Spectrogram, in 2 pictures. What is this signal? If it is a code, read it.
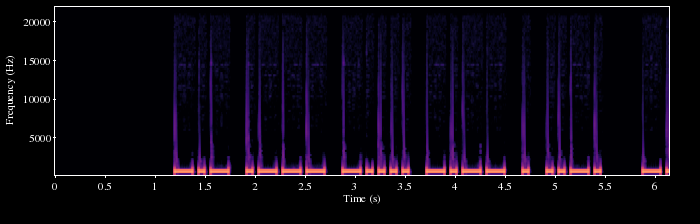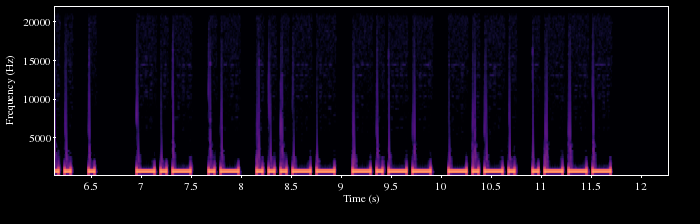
Morse code, heard as a keyed tone, about 20 wpm, 700 Hz. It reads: KJ6YEF DE KA3YCJ
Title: USA Callsign DE Callsign 20wpm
